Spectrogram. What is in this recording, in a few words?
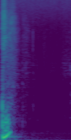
tabla; bahia; Dirt-Samples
